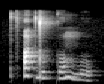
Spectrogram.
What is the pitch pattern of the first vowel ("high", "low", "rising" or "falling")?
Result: falling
